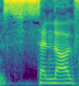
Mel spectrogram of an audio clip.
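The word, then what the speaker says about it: Sen Dog: who it's a metal band featuring Sendog from Cypress Hill.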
